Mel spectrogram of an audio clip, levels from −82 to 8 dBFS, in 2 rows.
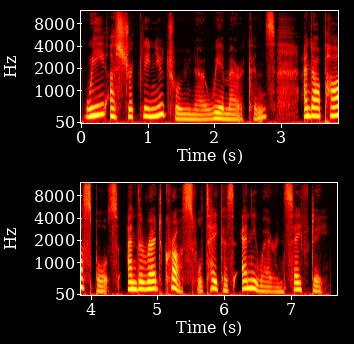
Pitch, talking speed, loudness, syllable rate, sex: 195 Hz, 165 wpm, -18 LUFS, 4.8 syllables/s, female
